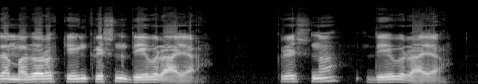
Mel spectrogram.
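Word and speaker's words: कृष्णदेव राय: The mother of king Krishna देव राया, कृष्ण देव राया। हम English में क्या करते हैं, ये लगाते हैं ना, तो इसलिए ए लगा हुआ है। ये है इसका प्रोनाउंसिएशन कृष्ण देव राय, ठीक है।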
